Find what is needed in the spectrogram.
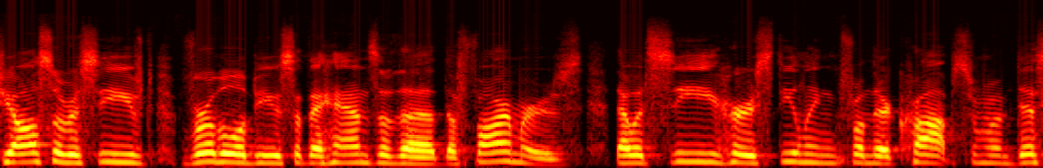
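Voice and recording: The speaker reads aloud in a natural voice. Intonation stays fairly even.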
